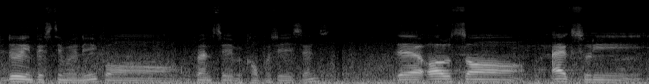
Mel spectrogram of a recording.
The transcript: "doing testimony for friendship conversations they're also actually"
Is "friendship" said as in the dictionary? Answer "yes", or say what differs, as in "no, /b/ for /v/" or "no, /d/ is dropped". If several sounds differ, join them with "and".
no, /s/ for /ʃ/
